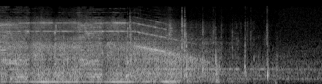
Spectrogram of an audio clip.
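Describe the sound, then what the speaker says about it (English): A table saw ripping wooden shelf braces to width: a loud, steady motor whine that drops in pitch as the blade winds down, followed by a few sharp knocks of wood being handled. "we're gonna rip down our 2 braces for the shelves down to 2 3/4, and we'll do that at the table saw"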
